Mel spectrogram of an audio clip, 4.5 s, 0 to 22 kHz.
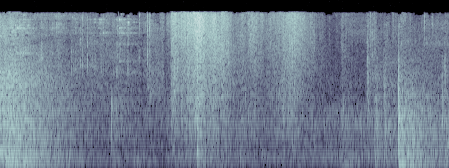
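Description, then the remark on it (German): Clicks and clunks of a 2000-type key, as used by refuse collectors, working the lock of a supermarket's waste room door after closing time, then the door opening, with two sharper knocks a couple of seconds apart over a soft, steady background hiss. “Mit einem 2000er-Schlüssel, wie ihn auch die Müllabfuhr benutzt, öffnet Eva die Tür zu einem Müllraum.”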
